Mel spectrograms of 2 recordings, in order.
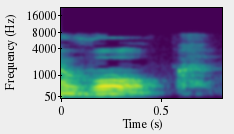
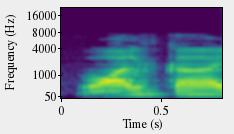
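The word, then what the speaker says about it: walk: डब्ल्यू ए एल के, इसको pronounce करें राइट, तो ये है वोक, वोक, वॉल्क या वॉल्क, इस तरह से कुछ नहीं, ल प्रोनाउंस नहीं हो रहा है। तो व और क तो आ ही जा रहा है, बाकी बचा ओ, जरा लंबा है, इसको लेके यहाँ पे डालेंगे कोलन, लॉन्ग वॉवल बन जाएगा तो वॉक आ जाएगा।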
